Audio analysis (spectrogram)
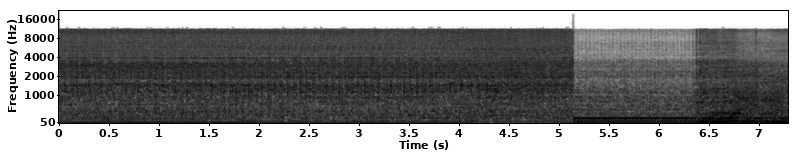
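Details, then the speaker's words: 1992 Volvo 940 GL, B230FB naturally aspirated red block with 531 head, cold idle: quick hollow knock about four a second over the engine note; piston slap that quietens as the engine warms. "so now with the motor cool i should be able to show you guys the piston slap i was talking about oh perfect"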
